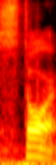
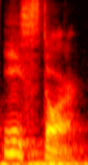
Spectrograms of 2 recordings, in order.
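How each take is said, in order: First: The word begins directly with the s sound. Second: An extra vowel is added before the s sound. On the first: The speaker calls it right. "store, not e-store" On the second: The speaker calls it wrong. "not e-store"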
